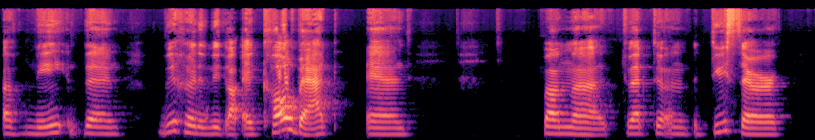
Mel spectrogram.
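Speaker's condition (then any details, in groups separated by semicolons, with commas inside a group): Down syndrome; prenatal diagnosis at 20-week ultrasound, chromosomal disorder; age 14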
